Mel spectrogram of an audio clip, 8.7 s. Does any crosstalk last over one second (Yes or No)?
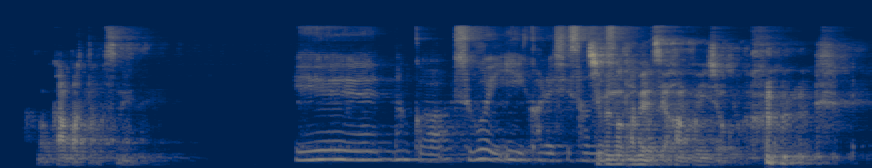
No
